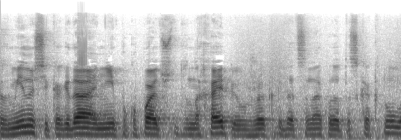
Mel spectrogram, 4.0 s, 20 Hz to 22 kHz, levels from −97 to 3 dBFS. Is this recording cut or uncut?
uncut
